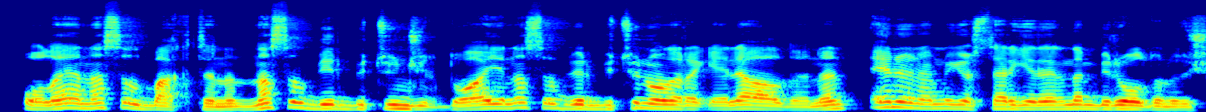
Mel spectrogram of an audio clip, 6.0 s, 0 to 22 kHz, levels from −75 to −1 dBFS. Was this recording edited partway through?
no; 0 cuts

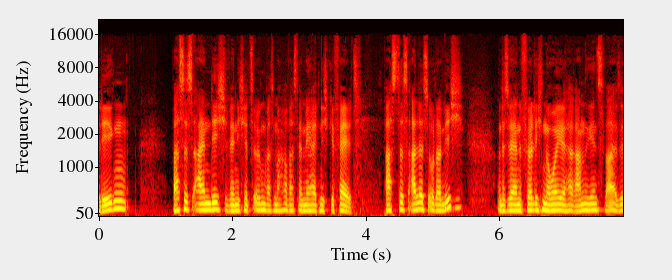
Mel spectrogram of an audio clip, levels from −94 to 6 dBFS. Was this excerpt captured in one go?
yes; 0 cuts

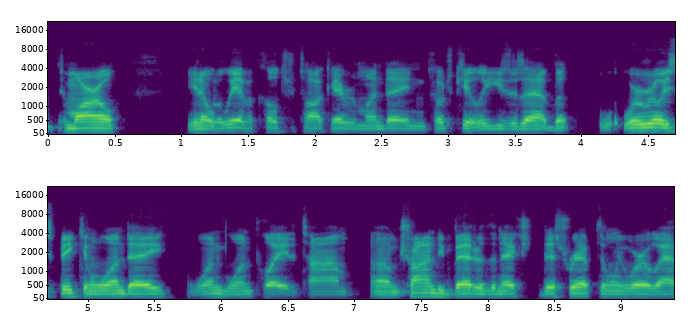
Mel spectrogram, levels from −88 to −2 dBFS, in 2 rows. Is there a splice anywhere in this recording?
yes; 6 cuts; at 1.2 s, 3.5 s, 4.0 s, 6.0 s, 7.0 s, 7.7 s

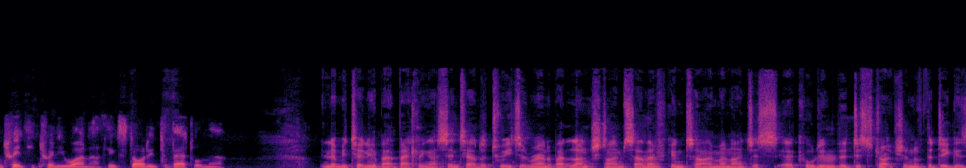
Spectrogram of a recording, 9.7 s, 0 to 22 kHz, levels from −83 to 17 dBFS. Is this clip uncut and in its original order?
yes; 0 cuts

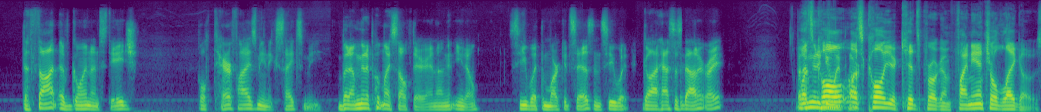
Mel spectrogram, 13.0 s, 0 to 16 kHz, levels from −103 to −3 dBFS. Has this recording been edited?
yes; 4 cuts; at 4.1 s, 5.1 s, 7.9 s, 8.5 s

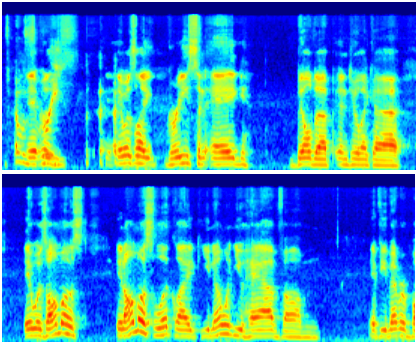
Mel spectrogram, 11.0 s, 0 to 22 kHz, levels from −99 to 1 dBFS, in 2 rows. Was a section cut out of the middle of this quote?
no; 0 cuts

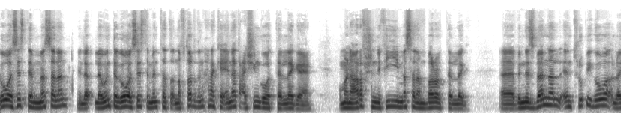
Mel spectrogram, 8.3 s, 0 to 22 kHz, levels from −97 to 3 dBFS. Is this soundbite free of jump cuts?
no; 1 cut; at 1.0 s

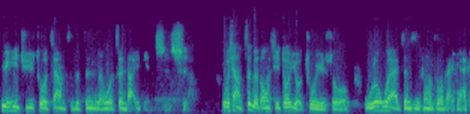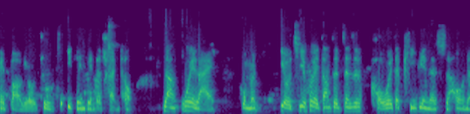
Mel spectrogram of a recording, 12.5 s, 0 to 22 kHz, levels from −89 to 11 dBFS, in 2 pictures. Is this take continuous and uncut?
yes; 0 cuts

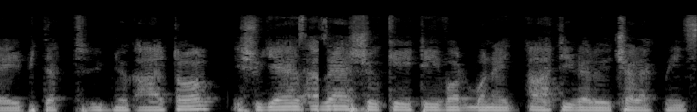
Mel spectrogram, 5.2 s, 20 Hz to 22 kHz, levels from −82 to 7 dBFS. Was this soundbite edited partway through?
yes; 1 cut; at 1.7 s

